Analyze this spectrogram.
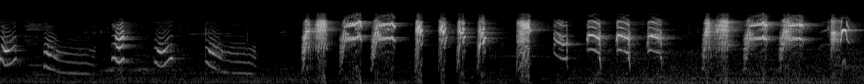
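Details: Lure recording of a long-tailed shrike singing to prompt other shrikes: it opens with slurred, descending whistles, then shifts after a short gap into fast, harsh, high chattering notes repeated steadily to the end.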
